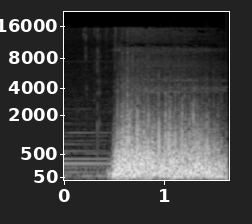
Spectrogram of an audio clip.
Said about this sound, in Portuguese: Muito bem. Faça uma respiração mais profunda agora.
